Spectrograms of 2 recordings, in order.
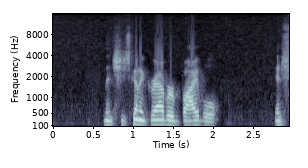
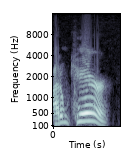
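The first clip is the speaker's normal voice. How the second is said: a retold yell, higher and louder; mock yell; 6 semitones higher, 4 dB louder than usual. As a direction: shout it at the TV, half in fun. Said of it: "And I'm screaming".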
